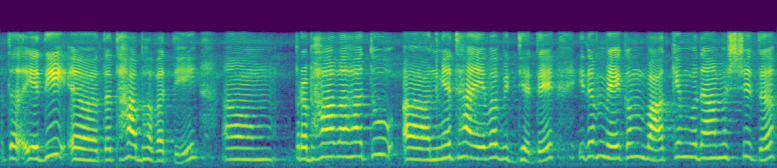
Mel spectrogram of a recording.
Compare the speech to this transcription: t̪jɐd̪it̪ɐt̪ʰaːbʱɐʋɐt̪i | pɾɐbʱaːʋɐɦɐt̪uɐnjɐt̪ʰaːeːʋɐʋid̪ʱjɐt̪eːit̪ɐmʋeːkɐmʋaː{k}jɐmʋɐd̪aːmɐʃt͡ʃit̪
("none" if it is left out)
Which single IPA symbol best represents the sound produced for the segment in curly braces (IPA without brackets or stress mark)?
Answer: k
